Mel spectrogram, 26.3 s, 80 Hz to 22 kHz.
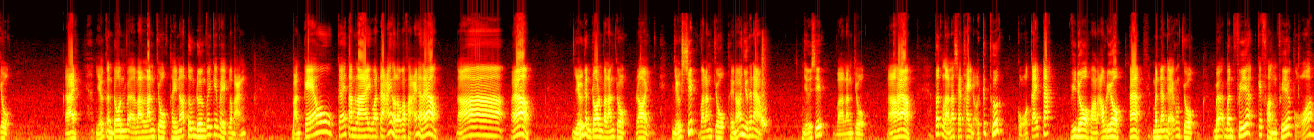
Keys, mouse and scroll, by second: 0.3-1.0 ctrl+scroll down 1, 4.6 scroll up 1, 5.6 ctrl+scroll up 1, 12.9-13.4 ctrl+scroll down 1, 13.6 click, 15.3 click, 16.0 shift+scroll down 1, 18.5-18.8 shift+scroll up 1, 25.9 shift+scroll up 1.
